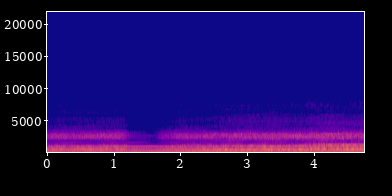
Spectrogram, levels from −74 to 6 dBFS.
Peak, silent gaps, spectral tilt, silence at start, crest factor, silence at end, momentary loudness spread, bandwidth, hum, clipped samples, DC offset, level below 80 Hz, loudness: -14 dBFS; none; -7.5 dB/octave; 0 s; 16 dB; 0 s; 6 LU; 8.4 kHz; none; under 0.1%; under 0.1%; -36 dBFS; -30 LUFS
